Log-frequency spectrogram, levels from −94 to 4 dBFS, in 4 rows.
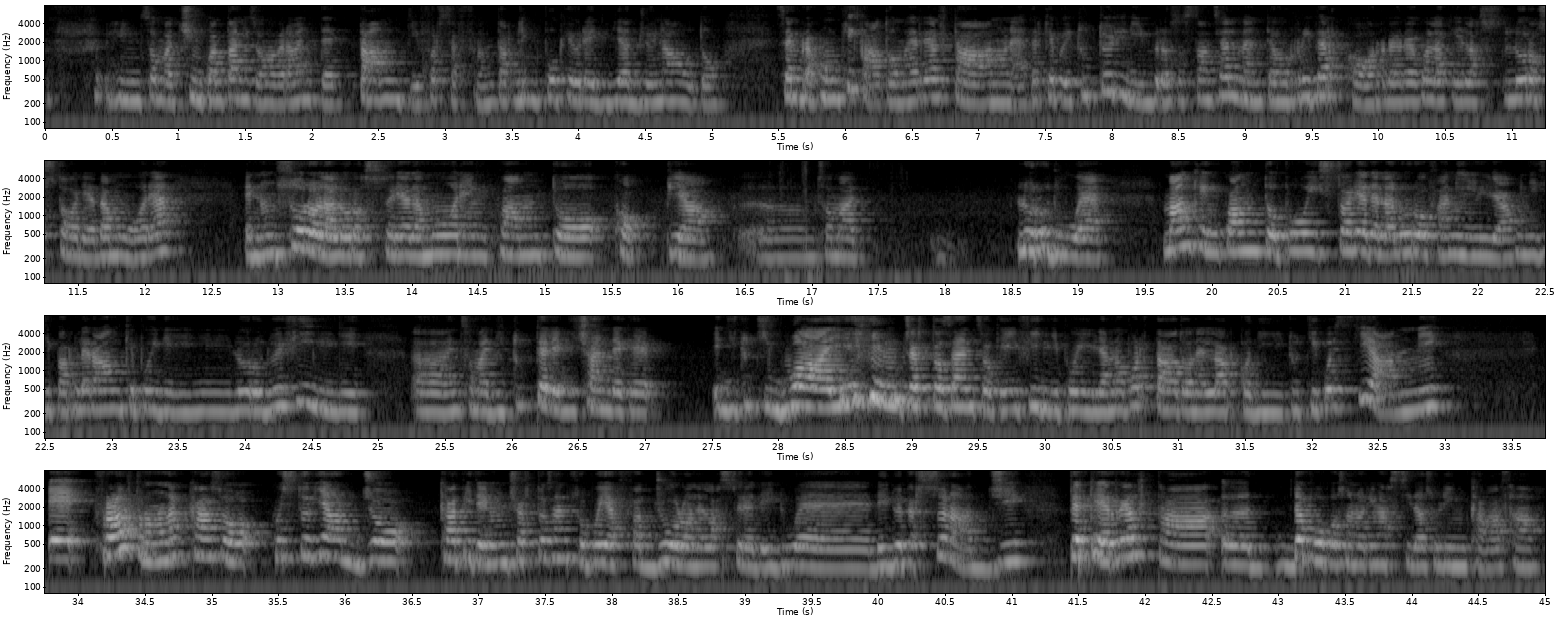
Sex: female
